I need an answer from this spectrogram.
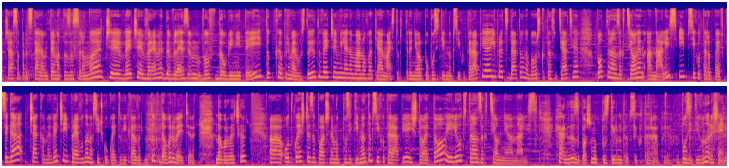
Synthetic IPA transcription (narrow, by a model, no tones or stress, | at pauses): t͡ʃasəpɾɛt̪st̪avʲjɐmt̪ɛmət̪əzɐsɾɐmət͡ʃɛvɛt͡ʃɛːvɾɛmɛd̪ɐvlɛzɛmvəfd̪əlˠbinit̪ɛit̪ukpɾimɛnvəfst̪ud̪ʲiət̪əvɛt͡ʃɛːmilɛnəmanovət̪ʲaɛmajst̪ɾot̪ɾɛnʲɔɾpopozit̪ivnəpsixot̪ɛɾapijəipɾɛt̪sɛd̪at̪ɛlˠnɐbɤlˠɡəɾskə̥t̪əːsot̪siat̪sijəpot̪ɾɐnzɐkt̪siɔnɛnɐ̰na̰lisipsixot̪ɛɾɐpɛft̪sɛɡat͡ʃakəmɛvɛt͡ʃɛipɾɛvod̪ənɐfsit͡ʃkokoɛt̪ʊvikazəxd̪ot̪ukd̪ɔbəɾvɛt͡ʃɛ̰ɾd̪ɔbəɾvɛt͡ʃɛɾ | ʔot̪koɛʃt̪ɛzɐpɔt͡ʃnɛmot̪̚pozit̪ivnət̪əpsixot̪ɛɾapijəiʃt̪ɔɛt̪ɔiliot̪ːɾɐnzɐkt̪siɔnːijəːna̰lḭsxad̪ɛd̪ɐzɐpɔt͡ʃnɛmot̪̚pozit̪ivnət̪əpsixo̥t̪ɛɾa̰pḭjəpozit̪ivnoɾɛʃɛ̰niɛ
